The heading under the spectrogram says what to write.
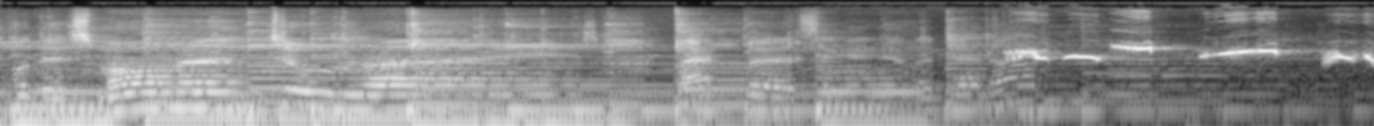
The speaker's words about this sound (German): weil Amselgesang ist einfach so wunderschön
